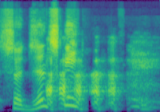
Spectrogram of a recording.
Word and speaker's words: Siudzinski: going to try your last name is it sadzinski yes hello hello everybody hello remix your pronunciation is really really good remember you are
